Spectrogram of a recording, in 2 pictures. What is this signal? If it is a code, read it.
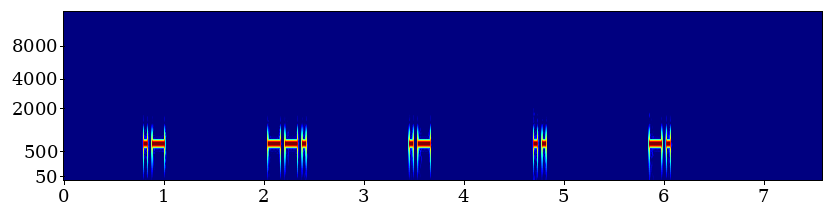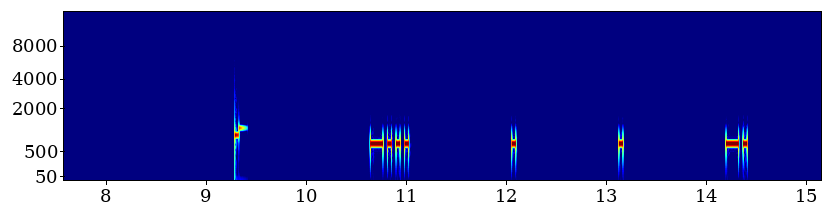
Morse code, heard as a keyed tone, about 28 wpm, spaced as for 8 wpm, 700 Hz. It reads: AGAIN BEEN
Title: 8x Character Spacing - Top 500 Words - 28wpm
